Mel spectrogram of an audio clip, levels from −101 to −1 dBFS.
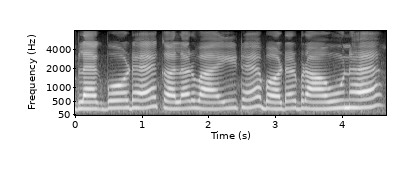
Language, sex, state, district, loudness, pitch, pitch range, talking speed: Hindi, female, Punjab, Fazilka, -13 LUFS, 255 Hz, 240-275 Hz, 105 wpm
